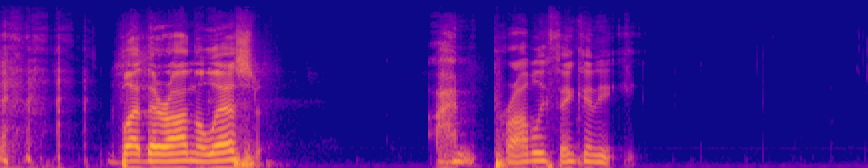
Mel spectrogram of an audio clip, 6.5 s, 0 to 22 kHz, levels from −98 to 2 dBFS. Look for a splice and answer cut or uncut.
uncut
